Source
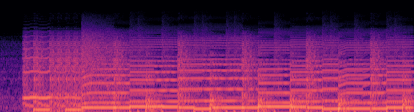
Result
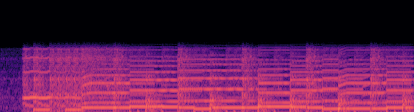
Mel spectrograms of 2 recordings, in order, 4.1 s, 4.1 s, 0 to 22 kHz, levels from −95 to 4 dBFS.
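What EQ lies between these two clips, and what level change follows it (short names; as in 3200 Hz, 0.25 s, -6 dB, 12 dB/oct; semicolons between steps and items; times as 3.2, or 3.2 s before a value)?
rippled Chebyshev low-pass 3700 Hz, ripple 6 dB; 0.0 dB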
